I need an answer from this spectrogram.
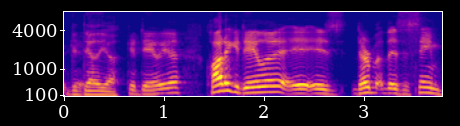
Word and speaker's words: Gadelha: Gadelha.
